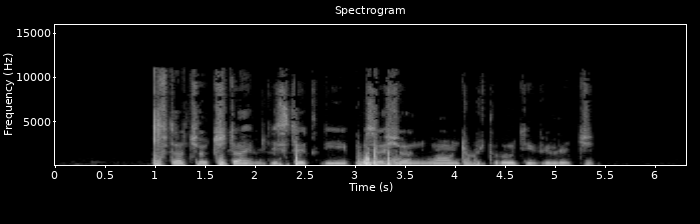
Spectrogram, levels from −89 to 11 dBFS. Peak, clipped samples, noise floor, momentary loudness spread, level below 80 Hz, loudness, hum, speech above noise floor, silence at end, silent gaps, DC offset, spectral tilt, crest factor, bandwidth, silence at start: 0 dBFS; under 0.1%; -87 dBFS; 13 LU; -60 dBFS; -23 LUFS; none; 64 dB; 0.95 s; none; under 0.1%; -5.5 dB/octave; 24 dB; 11.5 kHz; 1 s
